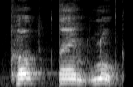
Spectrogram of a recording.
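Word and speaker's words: Côte Saint-Luc: of synagogues in a suburb of Montreal called Cote St. This is the closest we can come to its proper pronunciation.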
